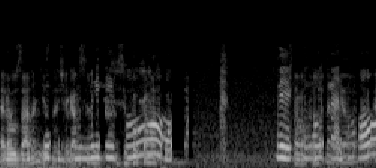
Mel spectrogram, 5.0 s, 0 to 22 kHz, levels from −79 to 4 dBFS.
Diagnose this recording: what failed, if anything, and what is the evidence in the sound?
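Call processing stage, speech suppressed in double talk: the level sinks by roughly 30 dB over 0.0–1.7 s and 4.14 s to the end, and by about 20 dB at 2.13–2.33 s. The likely cause is an echo canceller ducking its own talker along with the loudspeaker echo. On a waveform, the envelope collapses in chunks; on a spectrogram, energy thins.

Echo leak, also in call processing: a copy trailing the speech by 359 ms appears at 0.12–0.17, 1.38–1.54, 1.84–2.54, 4.25–4.33 and 4.7–4.93 s, about 10 to 25 dB down. This is likely an imperfectly cancelled loudspeaker echo. On a spectrogram, it shows as weak, ghostly repeats of the harmonic patterns, offset in time.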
